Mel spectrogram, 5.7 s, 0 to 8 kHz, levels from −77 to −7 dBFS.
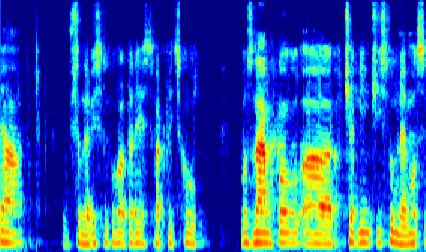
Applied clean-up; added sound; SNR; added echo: neural mask model DeepFilterNet 3.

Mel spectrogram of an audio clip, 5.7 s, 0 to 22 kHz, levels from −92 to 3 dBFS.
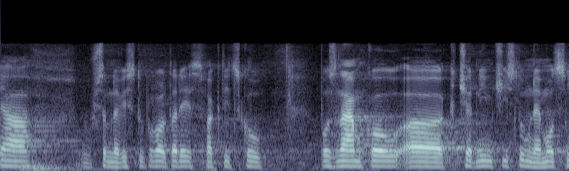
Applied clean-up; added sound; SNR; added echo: none; none; none; none.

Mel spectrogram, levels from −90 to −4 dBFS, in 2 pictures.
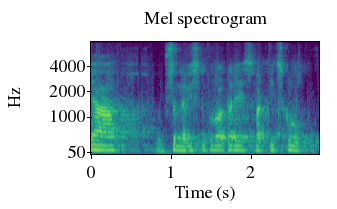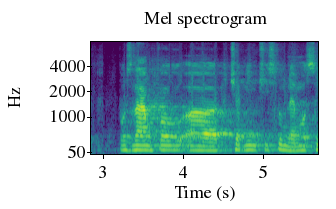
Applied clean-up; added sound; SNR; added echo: neural separator model SepFormer DNS4.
